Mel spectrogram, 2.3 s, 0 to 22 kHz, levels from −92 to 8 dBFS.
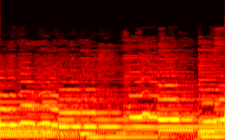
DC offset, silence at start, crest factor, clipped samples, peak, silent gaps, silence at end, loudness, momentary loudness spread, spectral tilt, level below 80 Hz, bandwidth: under 0.1%; 0 s; 12 dB; under 0.1%; -8 dBFS; none; 0 s; -21 LUFS; 3 LU; -9 dB/octave; -50 dBFS; 9.6 kHz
